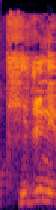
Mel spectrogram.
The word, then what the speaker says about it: 基準: 곧게 날아가고 있는이 고든게 어떠한 모든 것의 표준이고 기준이 되어지는 기준점의 준자 그게 이한자 있죠 발음은 기준 기준 활용도는 보게 되면 오늘 언급했던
